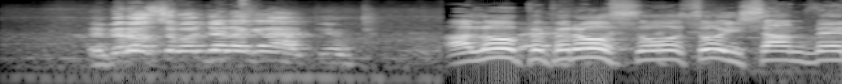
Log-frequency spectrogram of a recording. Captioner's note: speaks Italian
